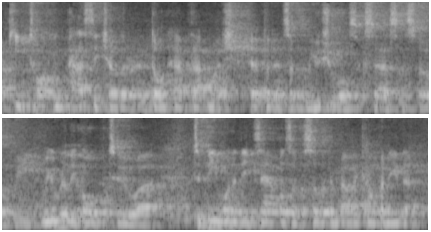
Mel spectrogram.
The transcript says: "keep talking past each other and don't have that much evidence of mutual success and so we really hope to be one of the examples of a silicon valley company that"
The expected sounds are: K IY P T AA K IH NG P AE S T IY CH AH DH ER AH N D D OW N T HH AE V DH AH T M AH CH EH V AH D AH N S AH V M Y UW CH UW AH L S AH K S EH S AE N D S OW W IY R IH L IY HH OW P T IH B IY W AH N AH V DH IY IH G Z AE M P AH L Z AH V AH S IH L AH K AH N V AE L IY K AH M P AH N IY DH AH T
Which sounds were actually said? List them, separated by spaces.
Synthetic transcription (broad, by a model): K IY P T AA K IH NG P AE S T IY CH AH DH ER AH N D D OW N T HH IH V DH AH T M AH CH EH V AH D AH N S AH V M Y UW CH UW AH L S AH K S EH S N S OW W IY R IH L IY HH OW P T IH B IY W AH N AH V DH IY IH G Z AE M P L Z AH V AH S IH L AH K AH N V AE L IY K AH M P AH N IY DH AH T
